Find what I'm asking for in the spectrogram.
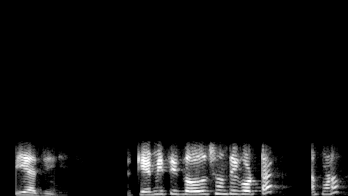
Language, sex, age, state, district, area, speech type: Odia, female, 60+, Odisha, Gajapati, rural, conversation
